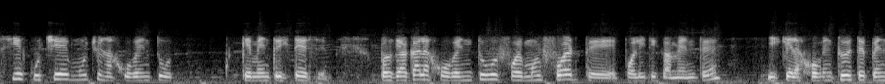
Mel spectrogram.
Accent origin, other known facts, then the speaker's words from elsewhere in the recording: Tucumán, Argentina; creo que el triunfo de, en nuestra provincia es porque hubo mucha movida, mucho recorrido en el interior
